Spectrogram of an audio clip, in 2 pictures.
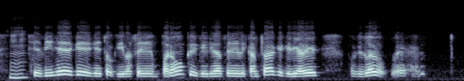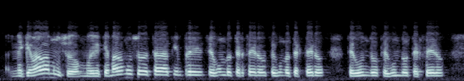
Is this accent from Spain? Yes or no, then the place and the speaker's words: yes; Ubrique, Andalusia, Spain; yo me siento ubriqueño. Uh-huh. De donde voy, digo, yo soy de Ubrique. Ya después, sí, la federación me dice que soy andaluz, que soy gaditano, pero yo, donde voy, digo, yo soy de Ubrique.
